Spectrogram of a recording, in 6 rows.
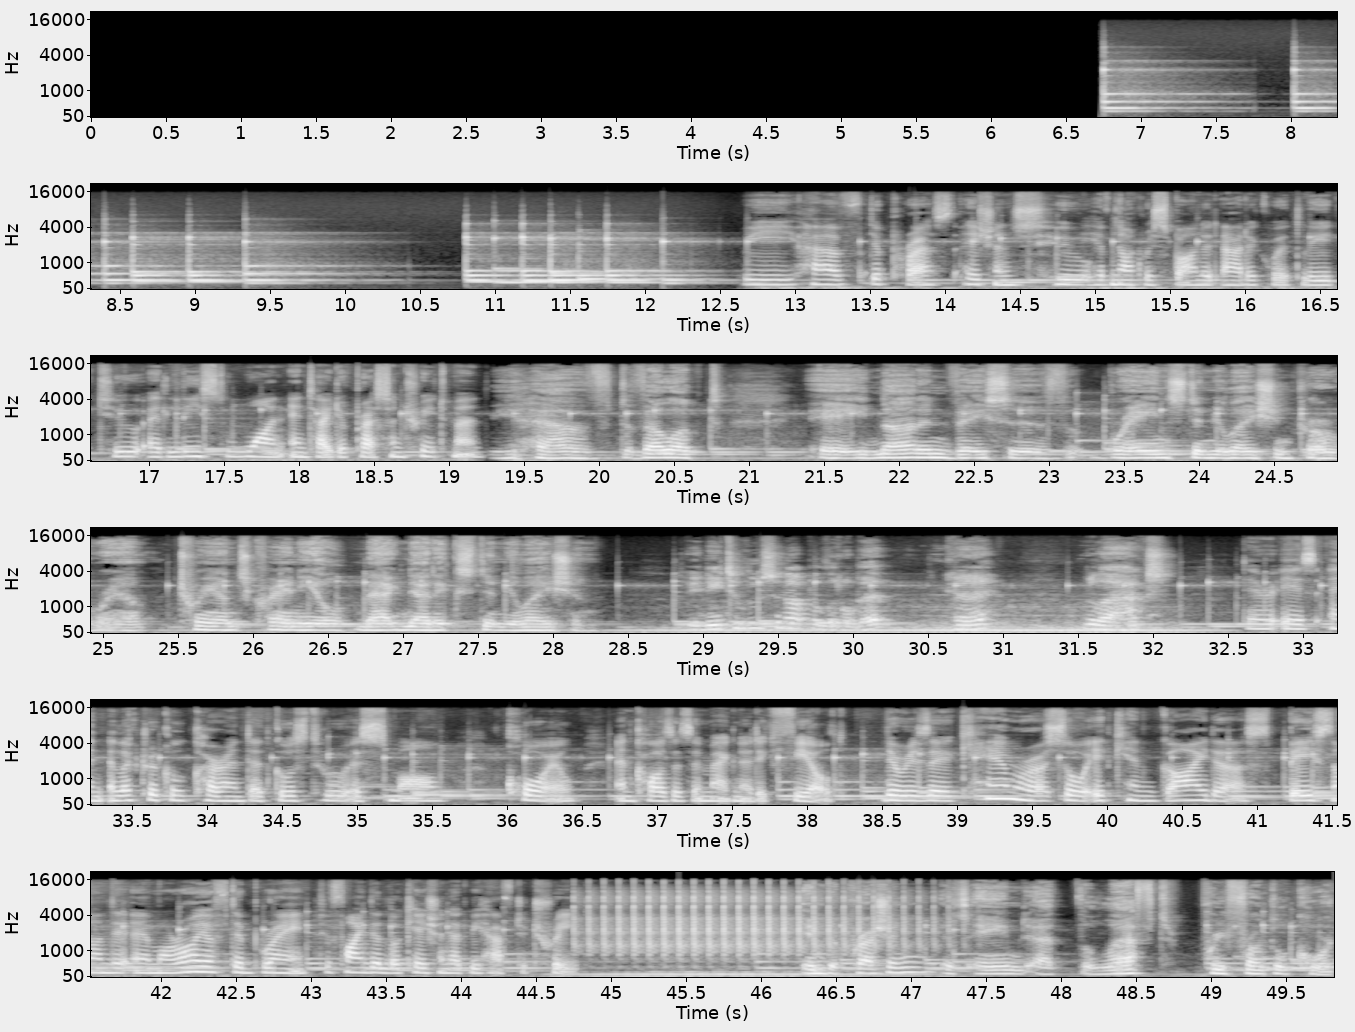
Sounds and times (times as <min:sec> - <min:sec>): Music: 0:06.8 - 0:49.8.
